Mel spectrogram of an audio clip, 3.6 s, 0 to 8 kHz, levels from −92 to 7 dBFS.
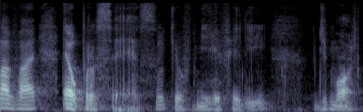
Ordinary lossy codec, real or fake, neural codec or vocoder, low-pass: none; fake; vocoder, 44.1 kHz, 128 mel bands, Pupu-Vocoder; 7.2 kHz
